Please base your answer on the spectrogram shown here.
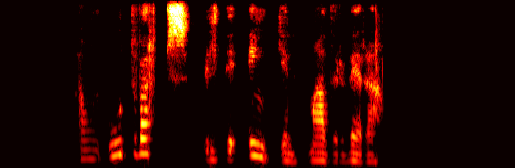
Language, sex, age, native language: Icelandic, female, 30-39, Icelandic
